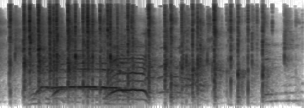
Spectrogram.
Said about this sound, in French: Tonnerre d'applaudissements.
